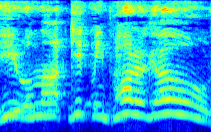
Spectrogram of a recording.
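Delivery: cackling, shrill, twisted little gnome voice, pitched way up. Narrating a scene, voice the friend-turned-gnome's line as a cackling gnome voice. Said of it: "the creature cackles".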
